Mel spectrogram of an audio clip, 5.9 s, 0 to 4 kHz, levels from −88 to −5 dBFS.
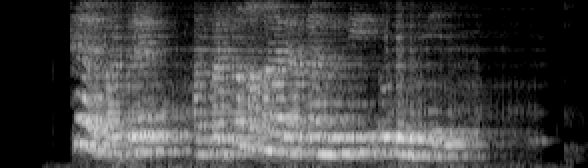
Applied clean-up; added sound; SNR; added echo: neural separator model SepFormer DNS4.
